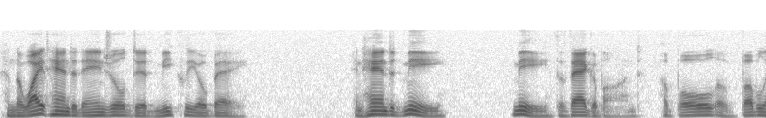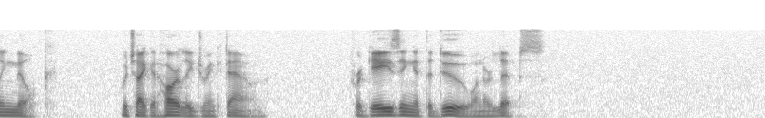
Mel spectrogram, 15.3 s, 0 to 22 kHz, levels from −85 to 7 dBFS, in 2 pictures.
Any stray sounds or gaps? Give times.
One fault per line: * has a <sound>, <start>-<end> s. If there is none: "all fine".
all fine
